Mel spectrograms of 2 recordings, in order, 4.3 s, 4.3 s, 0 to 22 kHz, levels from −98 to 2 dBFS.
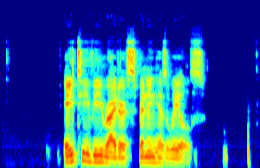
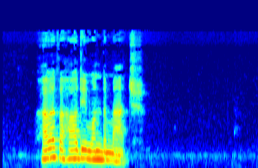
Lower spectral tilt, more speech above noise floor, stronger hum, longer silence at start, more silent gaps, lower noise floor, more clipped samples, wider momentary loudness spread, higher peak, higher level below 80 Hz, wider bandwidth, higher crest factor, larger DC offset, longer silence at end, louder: second, -3 dB/octave vs -6.5 dB/octave; first, 67 dB vs 47 dB; neither; first, 1.05 s vs 0.65 s; neither; first, -87 dBFS vs -73 dBFS; neither; about the same, 13 LU vs 14 LU; first, -2 dBFS vs -14 dBFS; first, -58 dBFS vs -66 dBFS; second, 10 kHz vs 11.5 kHz; about the same, 20 dB vs 16 dB; neither; second, 0.2 s vs 1.95 s; first, -19 LUFS vs -26 LUFS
